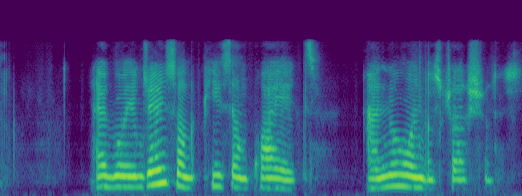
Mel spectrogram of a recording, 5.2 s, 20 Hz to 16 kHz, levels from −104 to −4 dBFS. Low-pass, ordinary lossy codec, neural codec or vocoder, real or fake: 7.2 kHz; MP3, 96 kbps; codec, 16 kHz, 2 kbps, FreqCodec, smaller model; fake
